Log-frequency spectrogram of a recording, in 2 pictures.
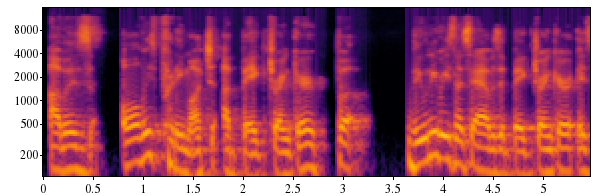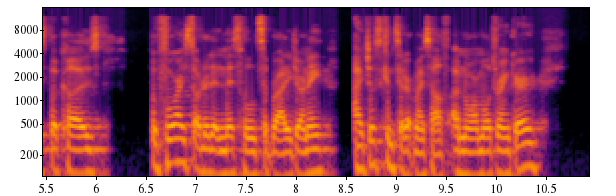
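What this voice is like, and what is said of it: Belfast Northern Irish accent. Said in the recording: “I'm from Belfast, if the accent didn't give that away already.”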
